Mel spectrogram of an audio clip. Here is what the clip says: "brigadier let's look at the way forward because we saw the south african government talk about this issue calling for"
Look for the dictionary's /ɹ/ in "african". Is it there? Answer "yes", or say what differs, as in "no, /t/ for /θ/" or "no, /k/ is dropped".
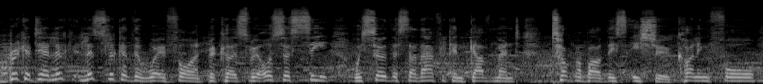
yes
